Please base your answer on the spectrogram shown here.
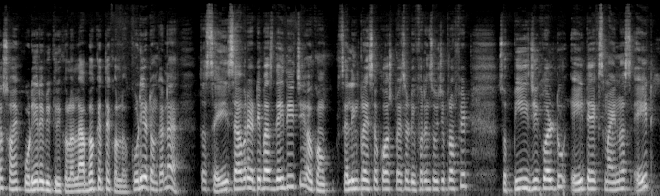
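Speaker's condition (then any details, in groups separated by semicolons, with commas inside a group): No condition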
